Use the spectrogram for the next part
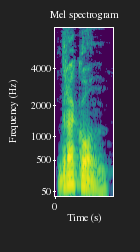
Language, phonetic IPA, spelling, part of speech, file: Russian, [d(ə)rɐˈkon], дракон, noun, Ru-дракон.ogg
- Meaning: dragon (mythical creature)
